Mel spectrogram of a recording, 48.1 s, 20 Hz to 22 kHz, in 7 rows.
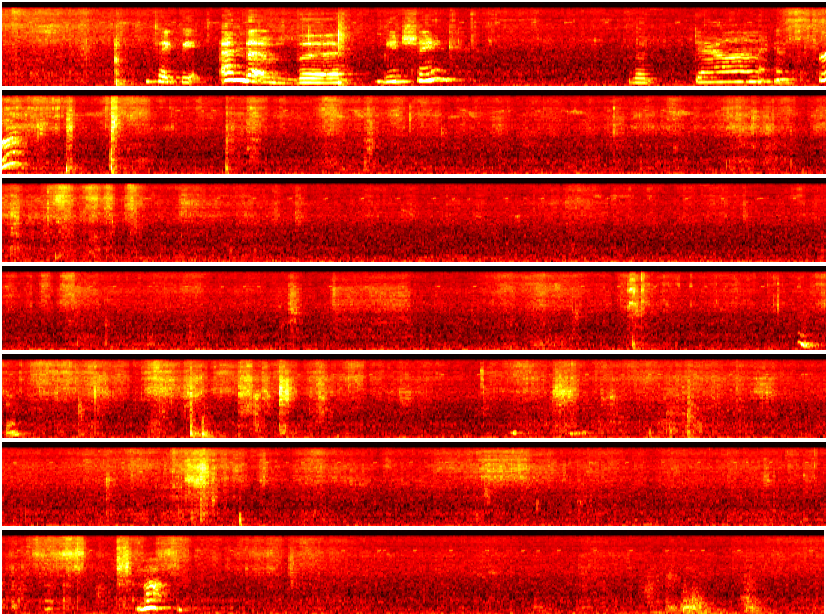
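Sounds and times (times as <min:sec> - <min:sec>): rope and harness rustling: 0:06.0 - 0:17.2, 0:18.5 - 0:44.3.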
